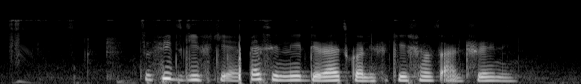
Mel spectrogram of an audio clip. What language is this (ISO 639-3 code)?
pcm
